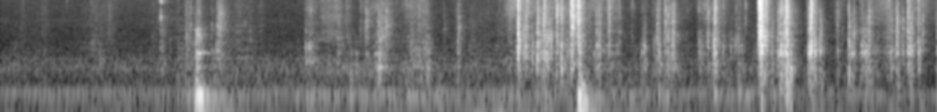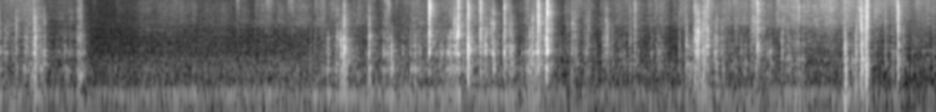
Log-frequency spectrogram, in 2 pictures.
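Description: Salt being added by hand to a stockpot of beef and mushrooms: bursts of rapid clicking and rattling from the salt container, from about five to ten seconds in and again through the second half. A single knock comes about two seconds in.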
